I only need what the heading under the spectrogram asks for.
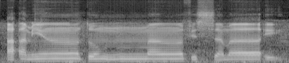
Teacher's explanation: اس کے بعد ادغام شفوی، میم ساکن کے بعد دوسری میم آ جائے تو میم ساکن میں ادغام شفوی ہوگا، یعنی غنہ کر کے پڑھیں گے۔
